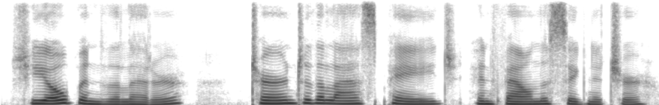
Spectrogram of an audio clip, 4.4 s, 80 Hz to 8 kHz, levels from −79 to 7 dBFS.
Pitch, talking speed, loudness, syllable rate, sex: 200 Hz, 175 wpm, -17 LUFS, 5.4 syllables/s, female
